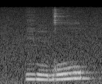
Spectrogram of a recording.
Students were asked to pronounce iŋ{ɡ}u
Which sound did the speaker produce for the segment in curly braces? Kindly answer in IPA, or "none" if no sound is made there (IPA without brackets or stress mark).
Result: ɡ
